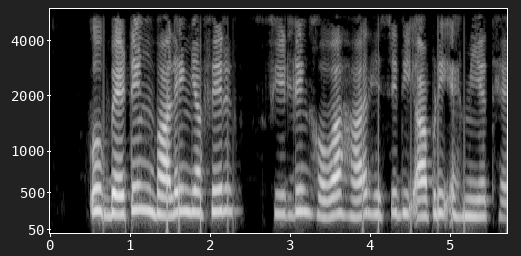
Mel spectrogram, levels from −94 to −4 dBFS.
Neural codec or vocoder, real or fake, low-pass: none; real; 5.4 kHz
